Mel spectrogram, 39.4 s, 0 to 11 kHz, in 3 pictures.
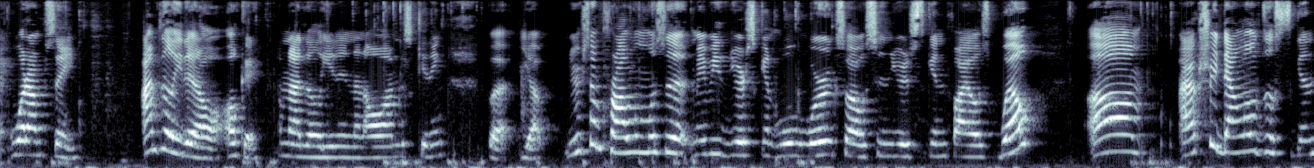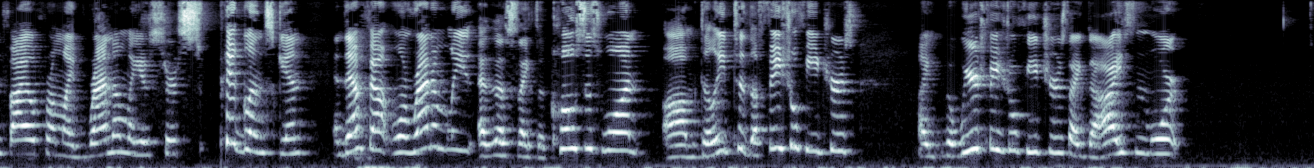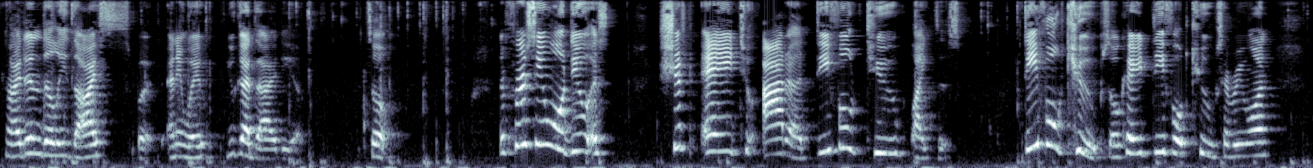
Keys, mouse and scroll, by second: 0.0 shift+f, 2.6 shift+f, 3.9 shift+f, 4.7 shift+f, 6.9 shift+f, 7.9 shift+f, 11.4 shift+f, 26.9 shift+f, 28.3 shift+f, 29.3 shift+f, 30.7 shift+f, 32.3 shift+a, 33.6 shift+a, 36.5 shift+f.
